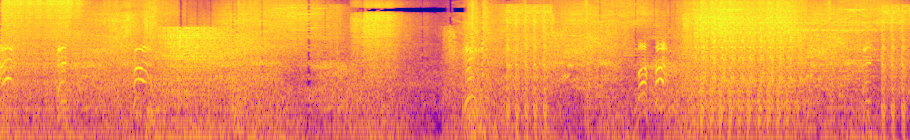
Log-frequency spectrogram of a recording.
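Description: Rapid magic blasts and sparkling chimes crackle without pause.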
